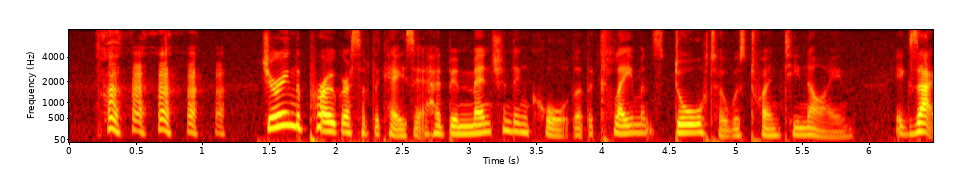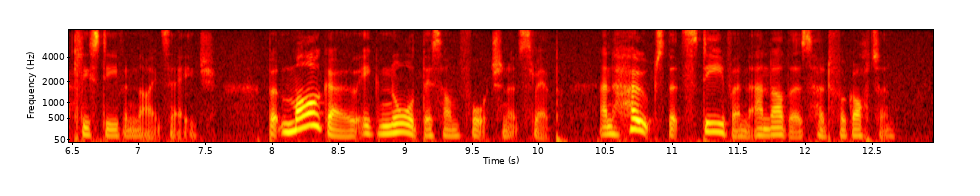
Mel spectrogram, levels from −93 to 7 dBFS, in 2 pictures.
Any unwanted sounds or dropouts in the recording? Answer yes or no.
yes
